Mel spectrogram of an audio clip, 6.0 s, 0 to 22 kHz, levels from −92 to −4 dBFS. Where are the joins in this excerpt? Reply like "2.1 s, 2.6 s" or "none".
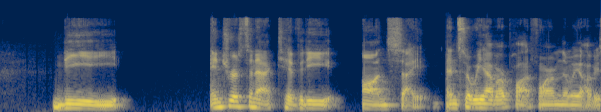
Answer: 4.4 s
